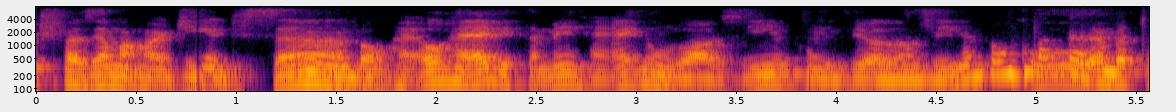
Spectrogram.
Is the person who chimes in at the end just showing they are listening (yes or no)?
no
